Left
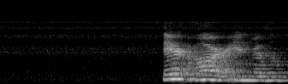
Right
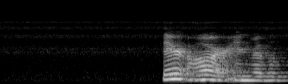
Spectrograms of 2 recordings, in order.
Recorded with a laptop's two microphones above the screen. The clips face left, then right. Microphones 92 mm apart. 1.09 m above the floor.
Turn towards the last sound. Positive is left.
turn(degrees=-50)  # may be behind; listen again after turning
